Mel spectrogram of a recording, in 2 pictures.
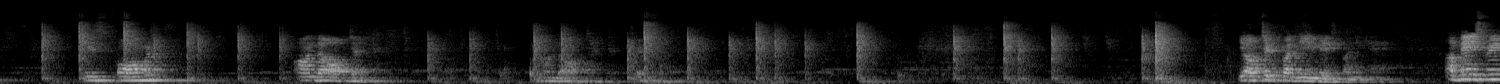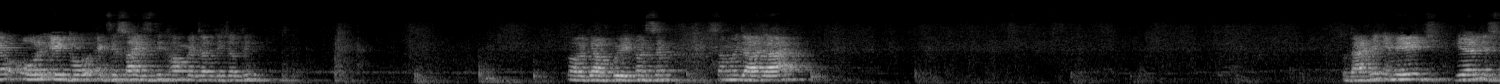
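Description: A young man speaks calmly and clearly nearby.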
